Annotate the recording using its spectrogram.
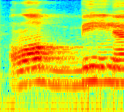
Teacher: ربنا را کو موٹا کر کے پڑھنے کے ساتھ را کو با سے ملا دیں گے اس لیے کہ با پر تشدید ہے اور تشدید ہونے کی وجہ سے با پر تھوڑا ٹھہراؤ رکھیں گے. نون کے بعد الف تھا اس لیے ہم نے نون کو ایک الف کی مقدار کھینچنا تھا، لیکن الف پر مد آنے کی وجہ سے اب ہم نون کو 3 الف کی مقدار کھینچیں گے.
